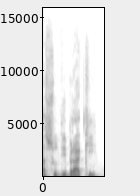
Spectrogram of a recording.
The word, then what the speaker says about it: Sudbrack: El bar de Burka es un bar tradicional brasileño que me recomendó mi amiga Roberta Sudbrack, que se llama, en realidad se pronuncia Roberta Sudibraki. Me encanta.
